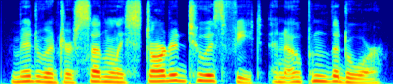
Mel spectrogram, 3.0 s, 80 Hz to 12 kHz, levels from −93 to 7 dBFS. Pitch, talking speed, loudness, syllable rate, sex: 180 Hz, 205 wpm, -17 LUFS, 6.2 syllables/s, female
